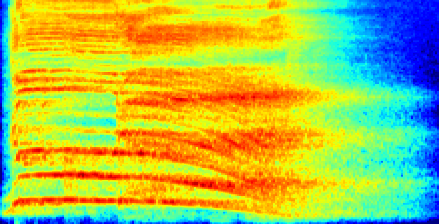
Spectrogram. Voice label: scored voice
